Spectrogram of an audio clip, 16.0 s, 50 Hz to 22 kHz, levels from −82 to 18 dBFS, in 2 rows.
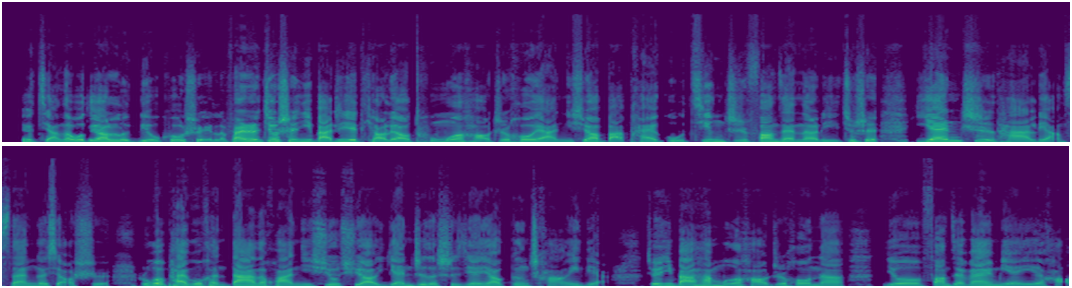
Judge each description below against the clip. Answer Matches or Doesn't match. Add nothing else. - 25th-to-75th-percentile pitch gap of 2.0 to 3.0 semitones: Doesn't match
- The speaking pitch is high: Doesn't match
